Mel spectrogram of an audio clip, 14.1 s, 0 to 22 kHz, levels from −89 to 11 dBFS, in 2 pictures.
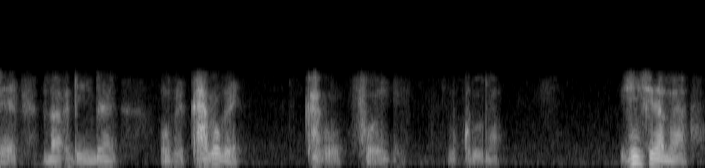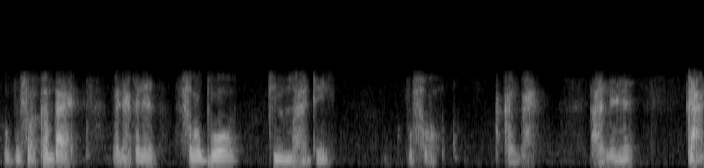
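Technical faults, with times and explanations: Throughout: G.729 codec at 8 kbit/s, with speech rebuilt from a vocal tract filter, pitch predictor and sparse pulses. The line band runs roughly 150 Hz to 3.4 kHz, so the top is cut off, and the coding damage is plainly audible as a rough, synthetic edge on the voice.
0.58–0.73 s and 3.84–4.01 s: VoIP packet loss concealed by the speech codec. About 60 ms of audio was lost across a 100 ms stretch, then 100 ms across 140 ms with a run up to 50 ms. The decoder extended its last pitch and filter at falling gain, so the speech smears into a fading buzz or coloured noise and stays weakened briefly after packets resume.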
